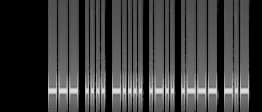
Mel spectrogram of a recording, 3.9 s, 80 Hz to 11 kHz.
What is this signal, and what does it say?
Morse code, heard as a keyed tone, about 30 wpm, 700 Hz. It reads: OH6LJK
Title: DXCC-100 Call Signs - 6 Characters - Repeated 2x - 30wpm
